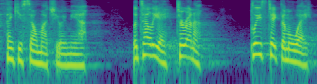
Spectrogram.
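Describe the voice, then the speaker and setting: An actress voicing a composed, principled young female law officer in a game cutscene, speaking in an earnest, deliberate, formal way. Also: lowish voice, big pitch swings. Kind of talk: dramatic video game cutscene acting. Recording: long reverb, music underneath.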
